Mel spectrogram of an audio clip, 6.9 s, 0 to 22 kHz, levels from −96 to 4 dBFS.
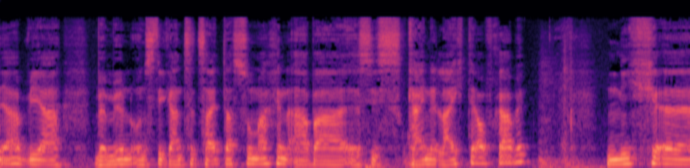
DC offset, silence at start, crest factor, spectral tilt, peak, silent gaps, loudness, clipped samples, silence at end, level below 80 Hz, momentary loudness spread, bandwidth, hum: under 0.1%; 0 s; 16 dB; -5 dB/octave; -10 dBFS; none; -26 LUFS; under 0.1%; 0 s; -48 dBFS; 10 LU; 14 kHz; none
